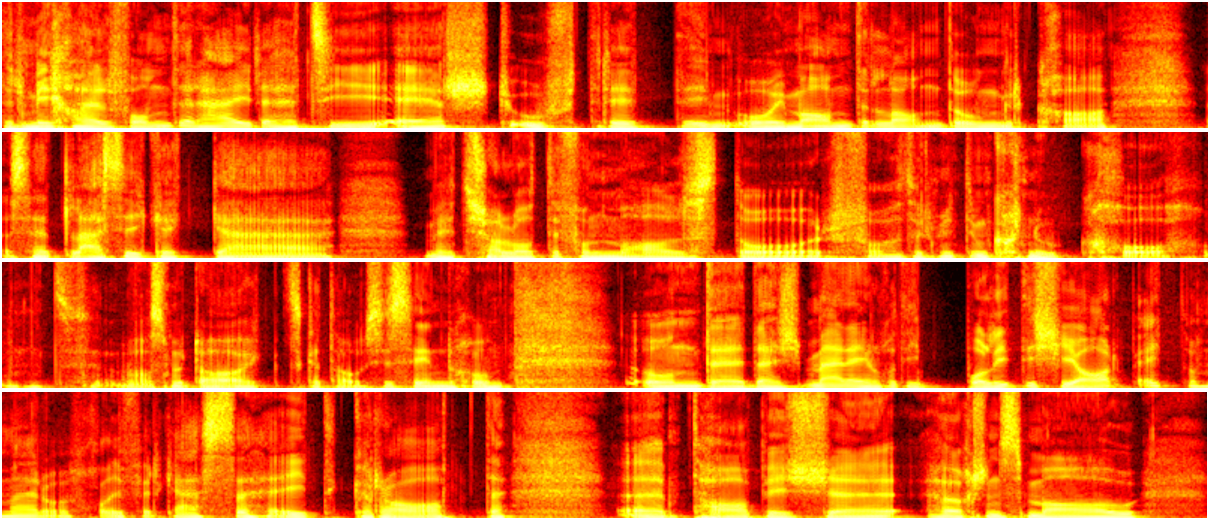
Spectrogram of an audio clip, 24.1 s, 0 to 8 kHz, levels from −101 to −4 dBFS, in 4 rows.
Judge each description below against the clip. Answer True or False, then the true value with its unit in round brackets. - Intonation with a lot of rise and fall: False (3.4 semitones)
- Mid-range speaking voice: False (105 Hz)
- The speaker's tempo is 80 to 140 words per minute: True (125 wpm)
